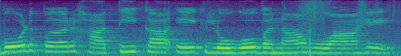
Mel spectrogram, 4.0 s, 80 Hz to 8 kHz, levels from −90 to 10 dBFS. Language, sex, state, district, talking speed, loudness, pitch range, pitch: Hindi, female, Madhya Pradesh, Dhar, 135 wpm, -14 LUFS, 205-240 Hz, 220 Hz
